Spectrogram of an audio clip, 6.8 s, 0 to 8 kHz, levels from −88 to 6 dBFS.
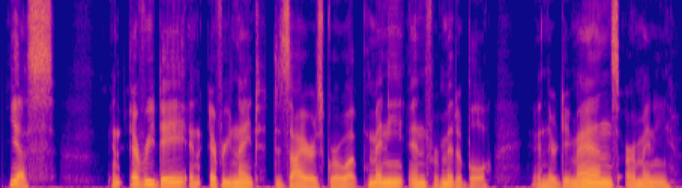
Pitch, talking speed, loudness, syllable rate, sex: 130 Hz, 160 wpm, -20 LUFS, 5.6 syllables/s, male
